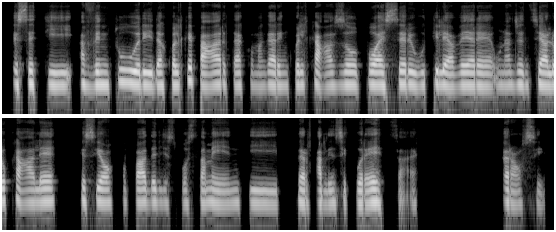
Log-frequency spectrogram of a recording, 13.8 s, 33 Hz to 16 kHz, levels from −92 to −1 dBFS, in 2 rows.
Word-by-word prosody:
che, 175 - 0
se 180 +1 +1
ti 165 -1 -1
avventuri 170 +1 +3
da 165 -1 +1
qualche 170 +6 +2
parte, 165 -1 +1
ecco, 160 +1 -5
magari, 160 +1 0
in 160 0 -7
quel 165 -1 -2
caso 160 +1 +1
può 170 -1 +5
essere 175 +2 +2
utile 165 +1 +2
avere 160 0 +2
un'agenzia 165 +1 0
locale 160 0 0 0.2
che 165 - -3
si 165 +1 -3
occupa 155 0 0
degli 155 0 -5
spostamenti 150 -1 -5 0.2
per 150 -1 0
farli 145 -1 -3
in 150 - -5
sicurezza, 150 +1 -1
ec - - -16 1.1
Però 140 -3 -2
sì. 140 -2 -14
160 Hz, 130 wpm, -24 LUFS, 155-165 Hz, 1.1 s, può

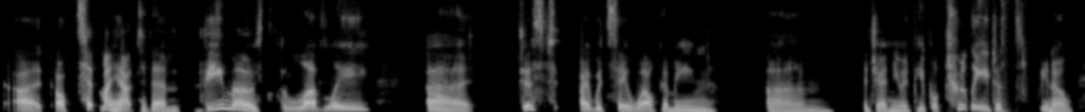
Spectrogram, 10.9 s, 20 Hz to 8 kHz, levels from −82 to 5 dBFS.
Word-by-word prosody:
uh, - - +2
I'll 180 -1 +4 0.2
tip 290 - +5
my 215 -2 +5
hat 180 -1 +4
to 175 - -4
them. 140 -2 0 0.3
The 250 +7 +4
most 200 - +5 0.2
lovely, 200 +5 +2 0.6
uh, 150 -4 +2 0.5
just, 255 +9 +1 0.2
I 180 - +4
would 170 0 -3
say, 170 -3 0
welcoming, 165 +3 -1 0.5
um, 150 -1 -5 0.3
a 170 - -2
genuine 155 0 -3
people. 170 0 -5
Truly 245 -6 0
just, 185 -1 -6
you 195 - -1
know, 140 -3 -1
175 Hz, 135 wpm, -23 LUFS, 155-205 Hz, 0.6 s, tip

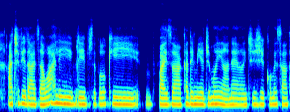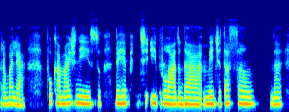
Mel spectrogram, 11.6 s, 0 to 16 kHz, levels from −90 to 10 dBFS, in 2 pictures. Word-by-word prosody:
atividades 180 -2 0
ao 165 +1 +3
ar 205 +1 +1
livre, 185 -3 +2
você 170 0 -10
falou 175 +1 -3
que 180 -1 0 0.4
faz 170 -1 +1
a 170 -1 +1
academia 180 0 +1
de 175 +2 -4
manhã, 180 -3 +1
né, 165 +1 -2
antes 165 +2 -4
de 170 0 -3
começar 175 +1 -4
a - - -1
trabalhar, 175 -4 -3 0.4
focar 215 -3 0
mais 190 +2 0
nisso. 195 -1 +1 0.3
De 195 - +1
repente, 200 +1 -1
ir 205 -1 +3
para 215 -2 -1
o - - +5
lado 180 -1 +4
da 175 -2 +3
meditação, 190 +1 +1 0.3
né, 175 -1 -2
180 Hz, 155 wpm, -23 LUFS, 175-190 Hz, 0.4 s, o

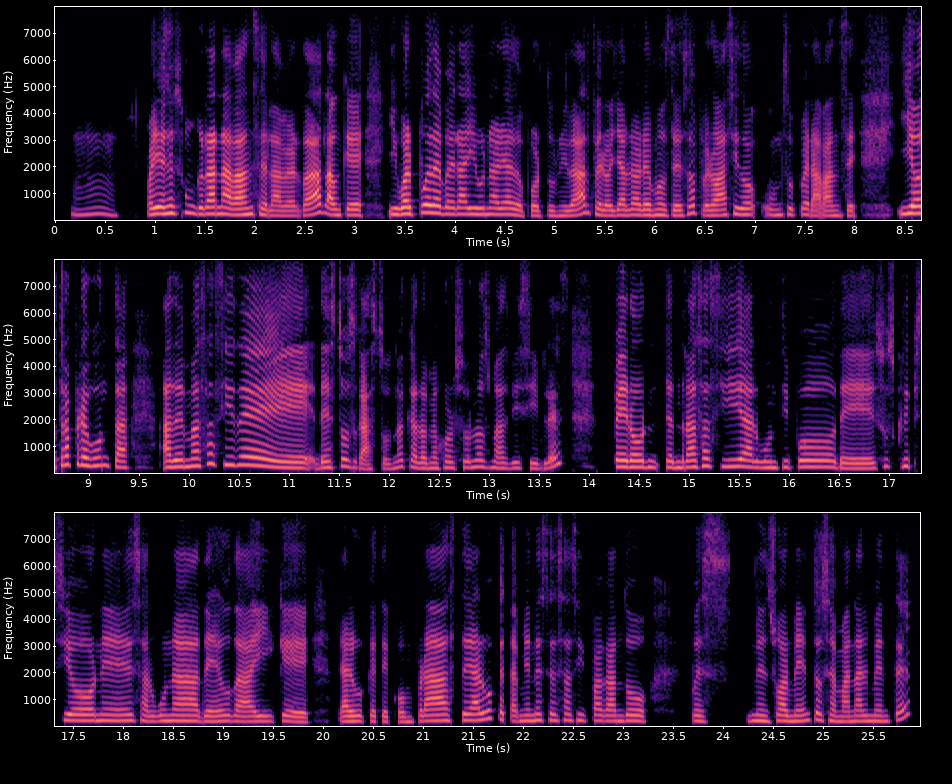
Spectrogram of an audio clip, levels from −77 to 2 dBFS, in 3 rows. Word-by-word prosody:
Mm, 220 0 -10 0.3
oye, 240 +3 +6
ese 260 +2 +5
es 260 +2 -4
un 285 -3 -3
gran 245 +1 +6
avance, 220 0 +5
la 185 -1 0
verdad, 185 +9 +3
aunque 205 -1 +2 0.2
igual 240 +2 +4
puede 285 -1 +6
haber 240 -2 +1
ahí 235 0 +2
un 230 0 -1
área 225 -1 +1
de 205 - 0
oportunidad, 180 - -1
pero 205 -5 0
ya 195 +2 0
hablaremos 200 0 0
de 190 - 0
eso, 260 +9 -3
pero 190 -7 0
ha 200 +1 +3
sido 220 -1 -2
un 205 0 -8
superavance. 190 -4 -2 0.4
Y 250 +2 +2
otra 300 +5 +4
pregunta, 295 -7 +1 0.3
además 250 +5 +2
así 330 -3 -2
de 245 -10 +4
de 215 - -2
estos 225 +2 -3
gastos, 175 -2 -3
no 235 +5 -6
que 245 - -5
a - - 0
lo 195 -1 -1
mejor 200 +2 -5
son 225 +1 -7
los 240 -2 -5
más 195 -2 -4
visibles, 200 - -6 0.5
pero 235 -1 +5 0.2
¿tendrás 230 +2 0
así 260 -1 -1
algún 220 -3 +1
tipo 240 +1 -1
de 185 -1 -1
suscripciones, 220 -4 -2
alguna 210 +1 +1
deuda 195 0 -1
ahí 190 +1 -2
que 180 -5 -1 0.3
de 190 - 0
algo 195 +1 +2
que 195 - -6
te 180 - -5
compraste, 210 +6 +1
algo 250 +6 +2
que 260 -4 -4
también 205 +1 -3
estés 230 0 -5
así 225 -1 -6
pagando, 205 -1 -2 0.4
pues, 200 -3 -8
mensualmente 210 +2 -1
o 235 - -2
semanalmente? 200 - -3
215 Hz, 165 wpm, -21 LUFS, 195-240 Hz, 0.5 s, oye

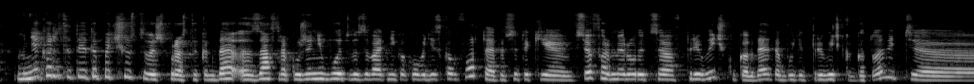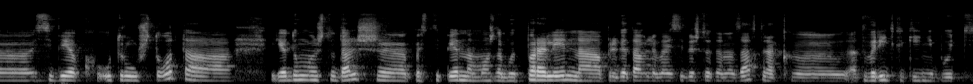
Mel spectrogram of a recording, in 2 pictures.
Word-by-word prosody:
мне 265 +6 +4
кажется, 395 -3 -1
ты 345 - -3
это 360 +2 0
почувствуешь 325 -10 +1
просто. 225 -1 +1
Когда, 225 +5 +4
э, 220 0 +2
завтрак 240 0 +3
уже 235 +1 +4
не 255 +1 +5
будет 250 0 +4
вызывать 235 0 +2
никакого 230 0 -1
дискомфорта, 250 - -2
это 210 0 -1
всё-таки 220 -2 -1
всё 275 +10 +3
формируется 235 -3 +2
в 220 - -21
привычку. 245 0 -1
Когда 200 +2 +2
это 235 -1 -1
будет 215 0 -6
привычка 225 -1 0
готовить, 285 - -5
э, 185 -3 -1
себе 190 +1 +2
к - - -19
утру 195 -1 -1
что-то, 190 -8 -2 0.4
я 185 0 +2
думаю, 210 0 0
что 200 0 -6
дальше 190 -4 0
постепенно 195 +1 -1
можно 175 +1 -5
будет, 170 0 -6
параллельно 195 -4 +5
приготавливая 175 -1 -2
себе 180 +1 -8
что-то 180 0 -7
на 170 0 -7
завтрак, 190 -5 -5
э, 155 -2 -7
отварить 185 +4 -2
какие-нибудь 165 -2 -13
205 Hz, 145 wpm, -24 LUFS, 180-235 Hz, 0.4 s, не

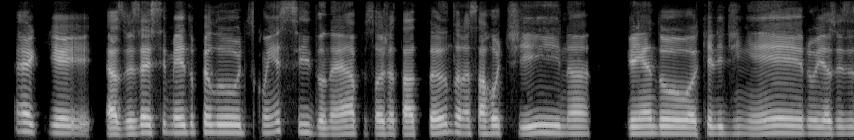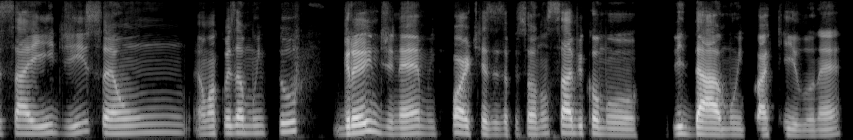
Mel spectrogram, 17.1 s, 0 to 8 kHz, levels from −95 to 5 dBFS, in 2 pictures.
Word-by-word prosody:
É 195 -1 +1
que, 165 -3 -2
às 135 -1 +2
vezes, 140 +2 -4
é 170 - +6
esse 165 +3 -6
medo 165 0 0
pelo 170 -1 +1
desconhecido, 170 -3 -7
né, 135 +2 -2
a 150 - -2
pessoa 140 -1 -5
já 140 - -5
está 140 -1 -1
tanto 155 +5 -1
nessa 150 -1 -4
rotina, 150 0 -2 0.4
ganhando 150 0 +2
aquele 145 +1 -3
dinheiro, 150 +1 -3
e 145 - -2
às 140 0 -1
vezes 145 -1 -10
sair 150 +2 0
disso 160 +6 -8
é 150 -2 +4
um 170 +2 -6
é - - -12
uma 150 +2 -2
coisa 160 +1 +2
muito 160 +5 -3 0.3
grande, 160 +1 +6
né, 140 +3 +3
muito 140 -1 -16
forte 150 -4 +4
que, - - -1
às 135 - -2
vezes, 125 0 -13
a - - -6
pessoa 130 +1 -2
não 145 +2 -9
sabe 155 0 +4
como 130 -5 -1 0.4
lidar 130 -3 +8
muito 120 0 -10
com - - +1
aquilo, 120 -2 -4
né. 115 +3 -3
150 Hz, 170 wpm, -23 LUFS, 140-160 Hz, 0.4 s, lidar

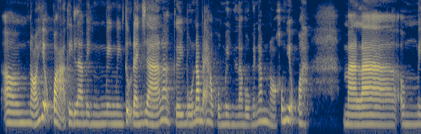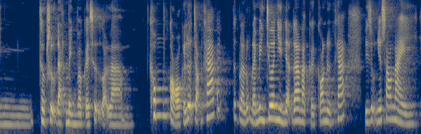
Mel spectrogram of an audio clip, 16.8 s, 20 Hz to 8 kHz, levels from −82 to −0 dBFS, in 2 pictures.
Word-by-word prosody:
Ờ, 190 -1 0 0.2
nói 175 0 +3
hiệu 275 +1 +3
quả 220 -2 +5
thì 190 -2 -3
là 185 -1 -1
mình 175 -1 -10
mình 175 -1 -7
mình 175 0 -8
tự - - -1
đánh 180 -1 +2
giá 175 -3 +4
là 240 0 -2
cái 170 0 -3
4 175 +1 -6
năm 230 0 +3
đại - - -1
học 190 -2 -3
của 165 - -8
mình 165 0 -11
là 165 0 -6
4 160 -1 -9
cái 170 - -11
năm 215 +2 -7
nó 155 -3 -5
không 230 +8 -5
hiệu 235 -1 -1
quả. - - -4 0.7
Mà 170 -1 +4
là, 165 -1 +5
ờm, 170 0 -10
mình 165 -1 -12 0.4
thực 215 -2 0
sự - - +4
đặt 195 -1 +1
mình 180 -2 -3
vào 175 0 -2
cái 165 -1 -2
sự, - - +3
gọi - - -3
là, 160 -1 -3 0.5
không 325 0 -1
có - - +4
cái - - -1
lựa - - +4
chọn - - -1
khác 285 +4 +4
ấy, 425 +1 -9 0.2
tức 275 -2 -10
là 220 - -1
lúc 235 +5 -6
đấy 190 -4 -1
mình 235 +2 -2
chưa 265 +2 +6
nhìn 245 -6 +1
nhận 205 0 -1
ra 225 +1 +5
là 210 -2 0
cái 170 -3 -9
con 210 +5 -1
đường 205 -3 -5
khác. 270 +3 0 0.4
Ví 200 - -5
dụ 235 - -3
như 220 +1 -1
sau 255 +3 +3
này 185 -8 +1
185 Hz, 240 wpm, -20 LUFS, 170-225 Hz, 0.7 s, chưa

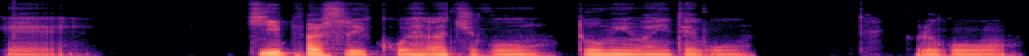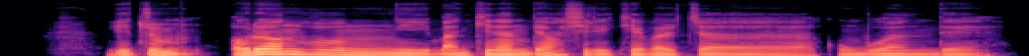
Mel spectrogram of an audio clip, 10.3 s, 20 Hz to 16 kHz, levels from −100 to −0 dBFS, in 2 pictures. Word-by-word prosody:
이게 85 0 -10 0.9
기입할 120 0 +3
수 110 -3 -4
있고 90 +1 -5
해 100 - -1
가지고 90 -3 -5
도움이 105 -1 0
많이 90 0 -2
되고 85 -1 -8 0.7
그리고 90 -2 -6 0.6
이게 130 - 0
좀 115 -4 +1
어려운 165 +7 +8
부분이 125 -7 +1
많긴 115 +8 +1
한데 135 -6 +3
확실히 115 -3 -1
개발자 95 -4 -2
공부하는데 100 -4 -3
100 Hz, 270 characters per minute, -23 LUFS, 90-115 Hz, 0.9 s, 어려운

